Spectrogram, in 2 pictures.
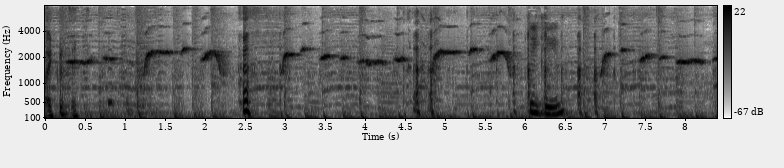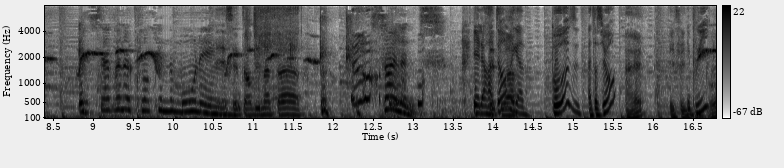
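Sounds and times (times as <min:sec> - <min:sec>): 
speech: 0:00.0 - 0:00.8, 0:02.5 - 0:02.7, 0:06.0 - 0:07.0, 0:08.8 - 0:16.7
pet bird whistling a tune: 0:00.1 - 0:06.0, 0:06.8 - 0:12.2, 0:16.6 - 0:16.7
laughter: 0:02.4 - 0:02.9, 0:04.3 - 0:07.4, 0:11.8 - 0:14.2.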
